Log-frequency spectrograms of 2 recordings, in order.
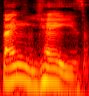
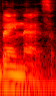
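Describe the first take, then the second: First: The word ends in a vowel, no 'ts'. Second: The word ends with a clear 'ts' sound. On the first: "see how it's pronounced" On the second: "Am I saying it right?"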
